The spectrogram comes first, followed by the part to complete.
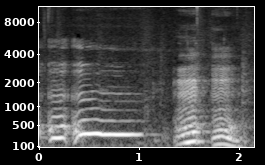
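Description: Closed-mouth "mmm" hums of enjoyment from someone tasting fondue: a short hum, a longer steady one, then a wavering one near the end.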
